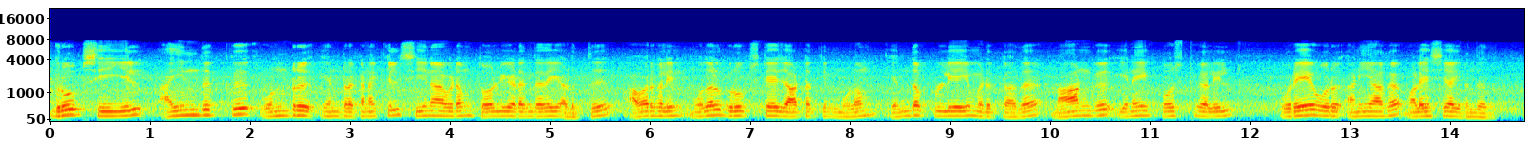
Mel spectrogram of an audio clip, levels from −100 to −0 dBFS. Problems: none marked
